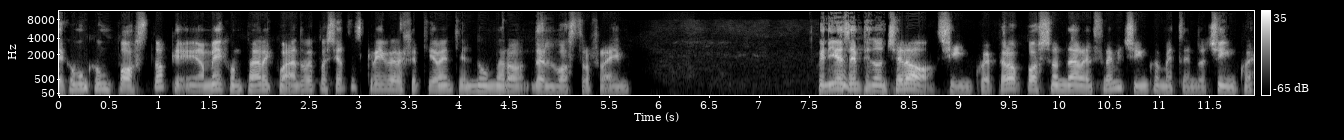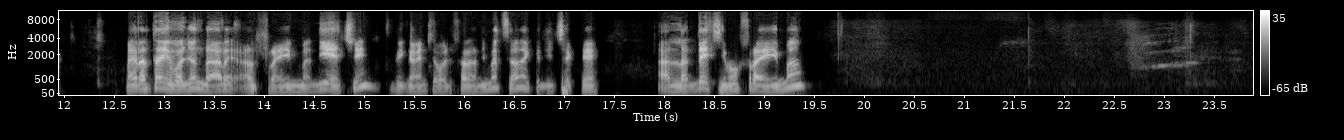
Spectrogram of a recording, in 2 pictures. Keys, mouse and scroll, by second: 3.2 click, 13.6 click.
